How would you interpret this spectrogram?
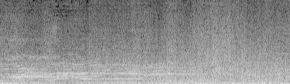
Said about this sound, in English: The car explodes into flames.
